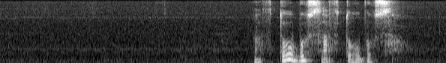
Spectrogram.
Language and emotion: Russian, sad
